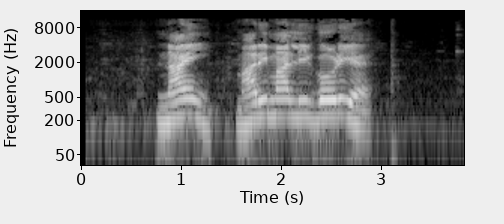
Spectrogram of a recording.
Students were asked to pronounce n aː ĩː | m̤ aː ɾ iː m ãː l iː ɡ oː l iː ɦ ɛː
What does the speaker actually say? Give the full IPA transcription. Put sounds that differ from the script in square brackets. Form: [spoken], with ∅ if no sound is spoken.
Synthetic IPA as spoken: n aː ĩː | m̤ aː ɾ iː m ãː l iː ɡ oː [ɽ] iː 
